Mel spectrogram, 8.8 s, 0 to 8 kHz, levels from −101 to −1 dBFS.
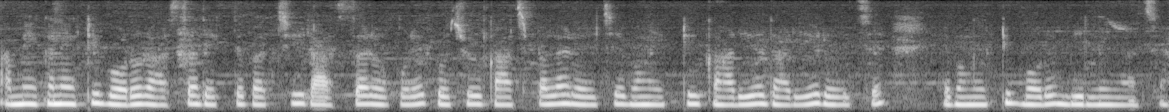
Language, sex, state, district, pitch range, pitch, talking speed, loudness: Bengali, female, West Bengal, Kolkata, 205-225 Hz, 215 Hz, 155 wpm, -15 LUFS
